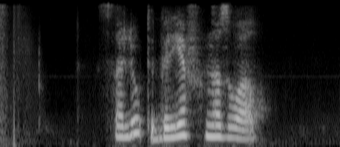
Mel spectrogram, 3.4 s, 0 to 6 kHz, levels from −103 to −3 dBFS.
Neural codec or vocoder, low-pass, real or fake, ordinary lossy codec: codec, 16 kHz, 0.5 kbps, X-Codec, HuBERT features, trained on LibriSpeech; 5.4 kHz; fake; AAC, 32 kbps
